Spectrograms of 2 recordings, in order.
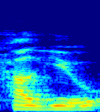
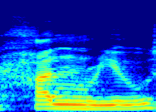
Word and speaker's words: hallyu: the korean wave or hallyu or hanryu some people pronounce it that way i chuckle at this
